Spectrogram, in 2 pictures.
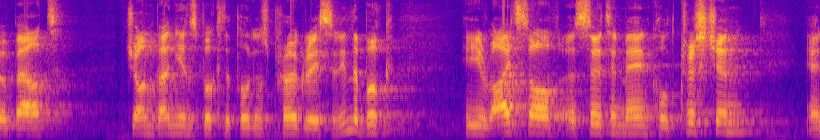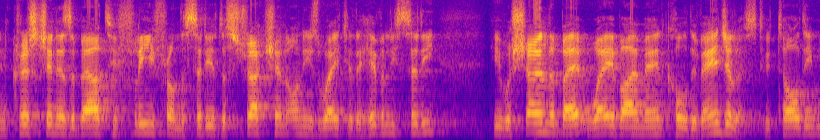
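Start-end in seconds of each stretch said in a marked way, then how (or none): none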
